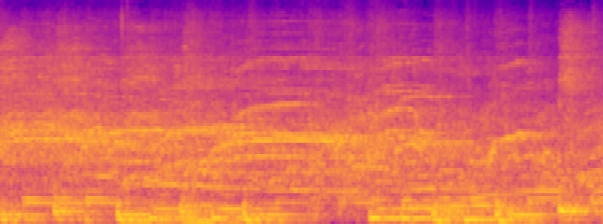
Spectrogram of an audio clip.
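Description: Loud amplified music with a steady bass line, and a crowd cheering and shouting over it.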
